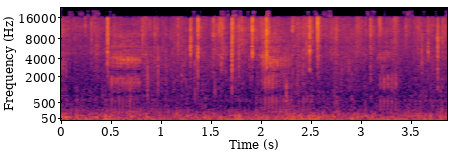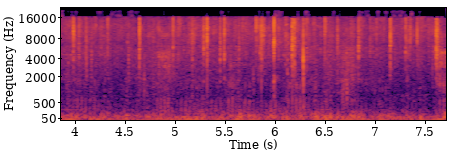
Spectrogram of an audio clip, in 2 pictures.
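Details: Cat purring beside a crackling fireplace: a steady, deep, pulsing rumble runs throughout, broken by frequent sharp snaps and pops of burning wood.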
